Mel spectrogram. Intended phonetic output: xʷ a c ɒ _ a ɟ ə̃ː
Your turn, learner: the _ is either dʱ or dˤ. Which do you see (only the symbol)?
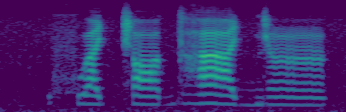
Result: dʱ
